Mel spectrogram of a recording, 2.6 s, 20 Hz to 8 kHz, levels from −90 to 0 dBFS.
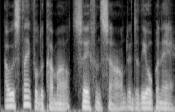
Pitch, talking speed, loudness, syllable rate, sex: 95 Hz, 295 wpm, -18 LUFS, 6.8 syllables/s, male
